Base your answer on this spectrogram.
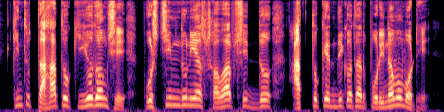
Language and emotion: Bengali, neutral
